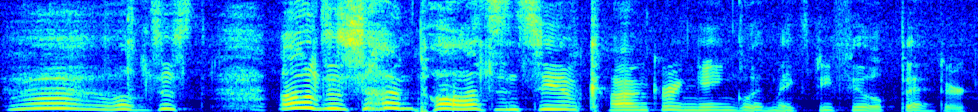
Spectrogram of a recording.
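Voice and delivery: high, loud words through leftover laughter; still laughing. Real, not acted. Streamer to chat deciding to conquer England, laughing.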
